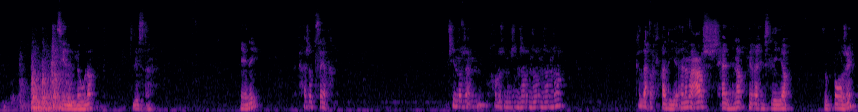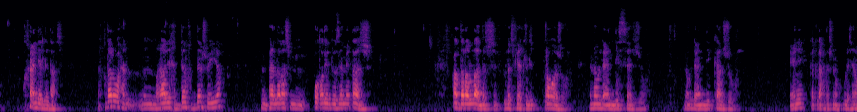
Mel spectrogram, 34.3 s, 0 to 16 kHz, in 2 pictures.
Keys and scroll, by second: 2.4 shift+1, 3.3 Return, 27.1 shift+3, 28.0 Return, 29.9 shift+7, 31.0 Return, 32.1 shift+4, 32.6 Return.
